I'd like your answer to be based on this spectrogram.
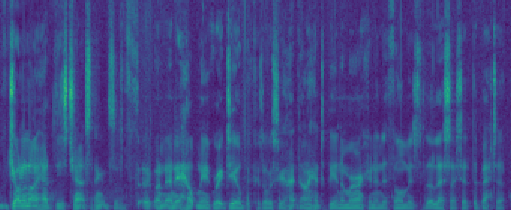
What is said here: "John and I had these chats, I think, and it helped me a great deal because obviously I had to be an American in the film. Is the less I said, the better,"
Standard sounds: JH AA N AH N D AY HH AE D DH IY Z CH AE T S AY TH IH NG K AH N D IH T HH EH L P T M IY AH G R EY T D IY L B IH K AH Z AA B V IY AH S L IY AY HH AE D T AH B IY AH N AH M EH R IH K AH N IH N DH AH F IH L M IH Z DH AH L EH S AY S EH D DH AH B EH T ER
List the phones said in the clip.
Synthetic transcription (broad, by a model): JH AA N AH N AY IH D DH IY Z CH AE T S AY TH IH NG K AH N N IH T HH EH L P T M IY AH G R EY T D IY L B IH K AH Z AA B V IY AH S L IY AY HH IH D T AH B IY AH N AH M EH R IH K AH N IH N DH AH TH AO M IH Z DH AH L EH S AY S EH D DH AH B EH T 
